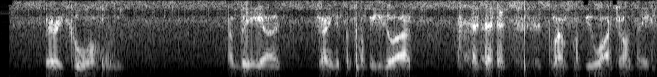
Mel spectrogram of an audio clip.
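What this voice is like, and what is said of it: Groggy morning voice. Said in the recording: “my voice is still my morning voice”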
